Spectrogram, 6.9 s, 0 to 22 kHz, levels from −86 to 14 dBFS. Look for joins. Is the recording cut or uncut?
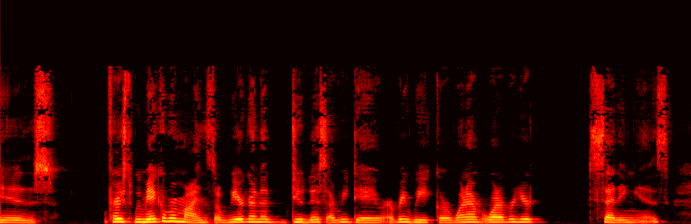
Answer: cut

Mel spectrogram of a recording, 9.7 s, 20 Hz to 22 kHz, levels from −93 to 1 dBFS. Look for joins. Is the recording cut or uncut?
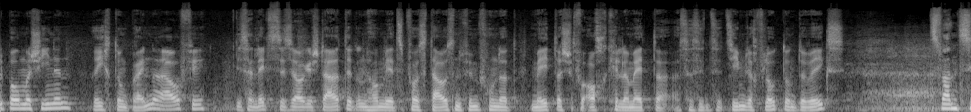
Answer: cut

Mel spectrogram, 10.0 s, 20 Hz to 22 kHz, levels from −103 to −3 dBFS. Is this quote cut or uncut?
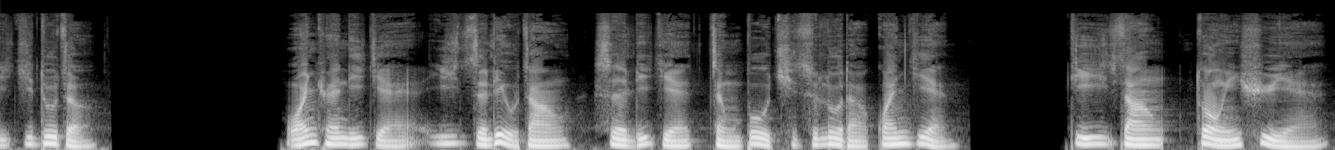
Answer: uncut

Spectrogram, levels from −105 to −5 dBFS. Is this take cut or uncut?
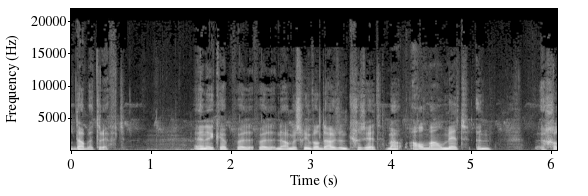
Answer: cut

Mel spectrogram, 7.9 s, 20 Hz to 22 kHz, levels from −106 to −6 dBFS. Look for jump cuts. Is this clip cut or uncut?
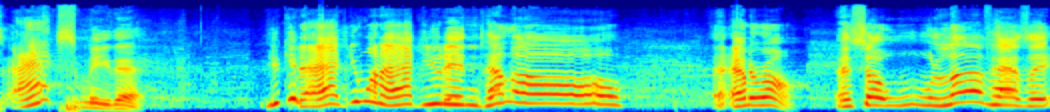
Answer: cut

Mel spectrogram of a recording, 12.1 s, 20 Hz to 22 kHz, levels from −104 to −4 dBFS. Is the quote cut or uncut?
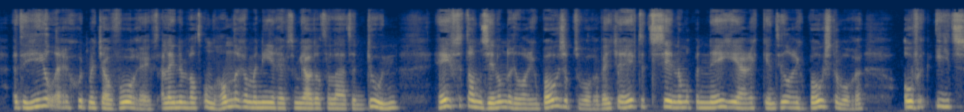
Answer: uncut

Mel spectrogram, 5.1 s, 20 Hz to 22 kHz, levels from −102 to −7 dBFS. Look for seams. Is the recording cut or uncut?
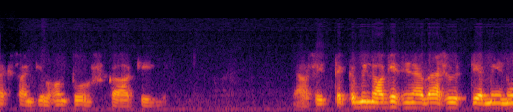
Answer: uncut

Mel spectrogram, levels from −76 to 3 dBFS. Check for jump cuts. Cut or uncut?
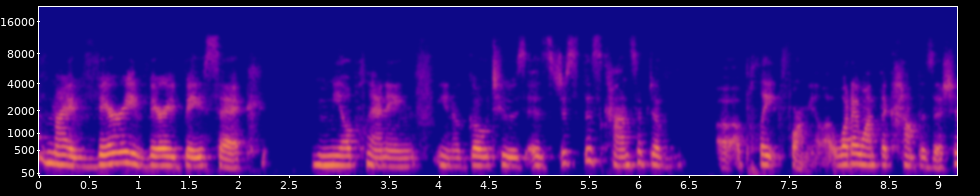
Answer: uncut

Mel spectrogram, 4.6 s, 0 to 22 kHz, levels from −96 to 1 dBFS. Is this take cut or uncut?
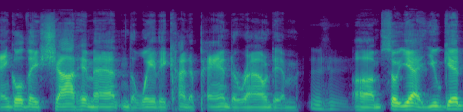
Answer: cut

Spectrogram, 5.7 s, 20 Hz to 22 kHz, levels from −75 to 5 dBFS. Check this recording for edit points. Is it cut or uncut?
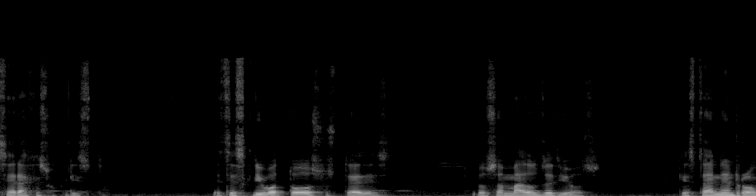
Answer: uncut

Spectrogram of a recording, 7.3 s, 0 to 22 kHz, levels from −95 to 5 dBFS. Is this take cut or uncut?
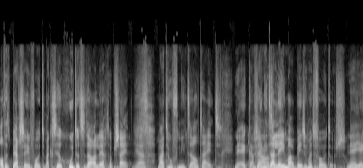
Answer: uncut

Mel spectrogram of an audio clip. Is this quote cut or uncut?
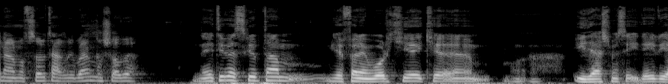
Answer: uncut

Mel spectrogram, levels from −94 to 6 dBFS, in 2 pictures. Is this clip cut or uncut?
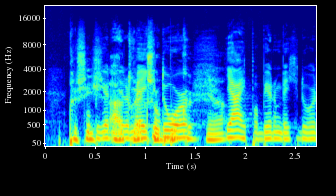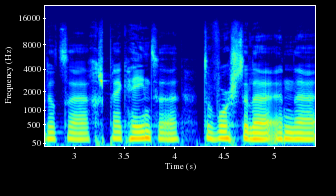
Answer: cut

